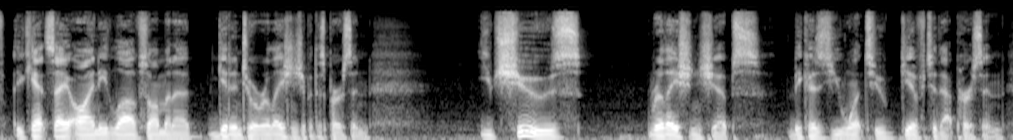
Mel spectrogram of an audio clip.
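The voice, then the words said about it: Congested, stuffy-nosed voice. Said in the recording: “I still can't breathe through my nose entirely. It sucks, so my voice isn't 100% there.”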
